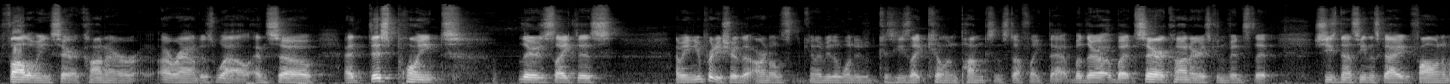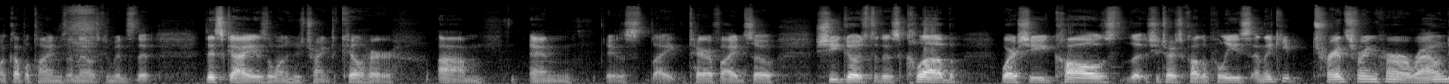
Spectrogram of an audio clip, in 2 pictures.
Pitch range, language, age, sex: 100-150 Hz, English, 30-49, male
